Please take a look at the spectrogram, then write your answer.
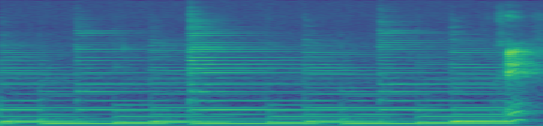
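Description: A steel-string acoustic guitar plays a fingerpicked arpeggio pattern, a steady rolling stream of plucked notes over shifting bass tones, close and clear, fading out at the end.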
